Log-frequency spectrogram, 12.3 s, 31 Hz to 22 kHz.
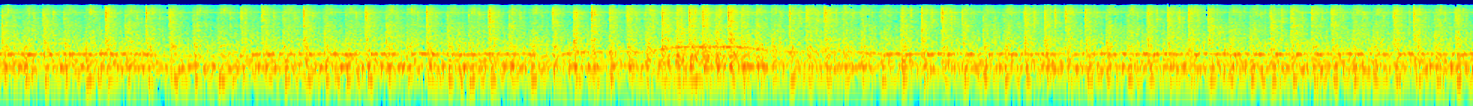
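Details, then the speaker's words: CNY embroidery machine (M21 label) sent in fully jammed with heavy rotation; final test, cover closed: fast, even needle clatter with constant hum, briefly speeding up then settling, smooth, ready to ship. "Oke, tidak ada kendala ya. Saya nyatain ini. Oke. Sudah halus, tidak ada kendala. Jadi siap dikirim ya."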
